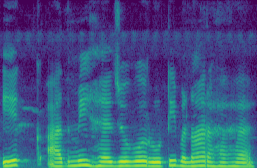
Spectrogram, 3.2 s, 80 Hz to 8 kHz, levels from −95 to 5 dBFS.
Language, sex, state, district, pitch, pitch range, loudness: Hindi, female, Jharkhand, Palamu, 200 Hz, 190-220 Hz, -13 LUFS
